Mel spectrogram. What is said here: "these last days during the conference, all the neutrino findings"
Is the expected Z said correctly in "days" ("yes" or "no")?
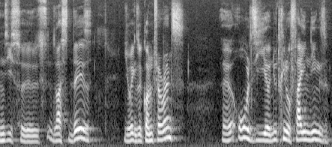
yes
